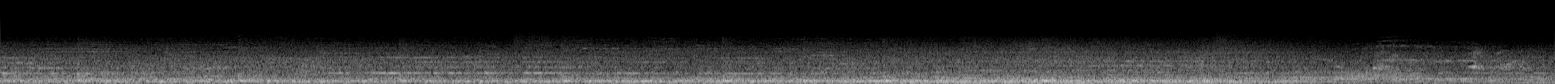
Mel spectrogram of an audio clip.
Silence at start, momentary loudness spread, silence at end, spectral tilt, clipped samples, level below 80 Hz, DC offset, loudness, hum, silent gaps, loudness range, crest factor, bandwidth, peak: 0 s; 5 LU; 0 s; -9.5 dB/octave; under 0.1%; -36 dBFS; under 0.1%; -27 LUFS; none; none; 3 LU; 16 dB; 16 kHz; -10 dBFS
